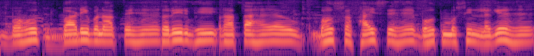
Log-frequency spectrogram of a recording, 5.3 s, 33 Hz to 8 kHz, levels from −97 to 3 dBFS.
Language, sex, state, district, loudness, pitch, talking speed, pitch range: Hindi, male, Chhattisgarh, Sarguja, -27 LUFS, 145 Hz, 180 wpm, 140-150 Hz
